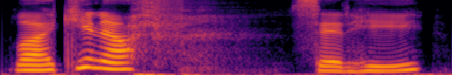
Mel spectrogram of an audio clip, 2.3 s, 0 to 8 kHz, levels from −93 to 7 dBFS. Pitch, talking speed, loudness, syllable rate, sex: 220 Hz, 105 wpm, -18 LUFS, 3.2 syllables/s, female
